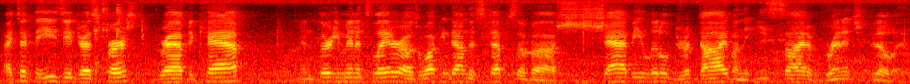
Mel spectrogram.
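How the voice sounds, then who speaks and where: A man playing a world-weary, wisecracking private detective in radio noir style, reading a little haltingly. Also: mid-range voice, noisy background, natural voice. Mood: brooding narration. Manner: halting read with stumbles and wry asides. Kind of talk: 1940s-style radio noir acting and narration.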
